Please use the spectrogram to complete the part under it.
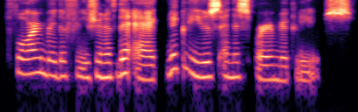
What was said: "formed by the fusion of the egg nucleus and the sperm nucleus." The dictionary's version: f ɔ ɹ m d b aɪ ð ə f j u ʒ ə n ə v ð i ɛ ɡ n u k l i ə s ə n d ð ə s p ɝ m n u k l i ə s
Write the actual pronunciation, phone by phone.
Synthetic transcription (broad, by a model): f ɔ ɹ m b aɪ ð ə f j u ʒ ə n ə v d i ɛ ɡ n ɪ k l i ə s ə n d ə s p ɝ m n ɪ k l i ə s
